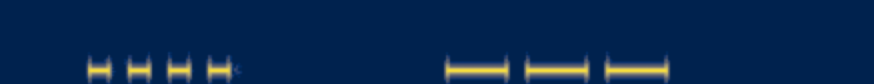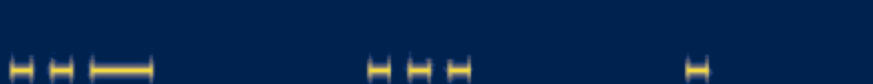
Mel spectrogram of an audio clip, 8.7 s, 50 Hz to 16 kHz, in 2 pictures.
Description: Morse code, heard as a keyed tone, about 12 wpm, spaced as for 6 wpm, 650 Hz. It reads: HOUSE
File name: Engelske ord 12-6 wpm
